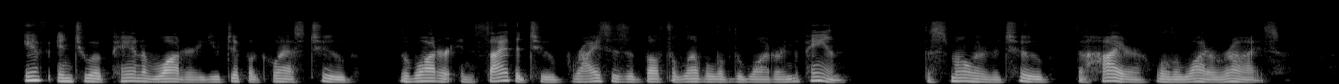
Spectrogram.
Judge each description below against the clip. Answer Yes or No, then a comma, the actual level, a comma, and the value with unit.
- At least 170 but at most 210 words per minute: No, average, 160 wpm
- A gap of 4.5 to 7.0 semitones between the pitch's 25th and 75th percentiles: No, average, 3.7 semitones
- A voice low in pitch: Yes, low, 125 Hz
